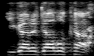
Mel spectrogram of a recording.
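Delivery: dad ordering. Retold or imitated. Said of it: "every time he goes to Tim Hortons".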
